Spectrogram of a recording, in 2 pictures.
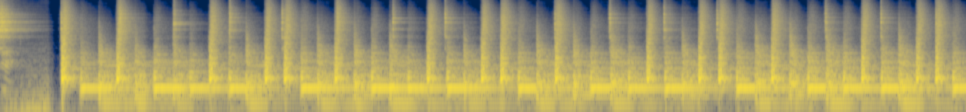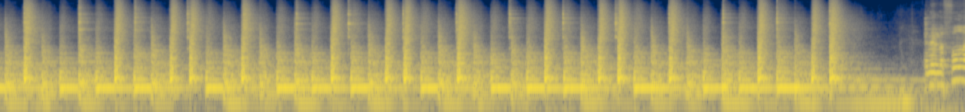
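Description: A drum kit exercise with accents on the snare and the remaining notes on the toms, a steady, loud, close pattern of rapid strokes with no talk.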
